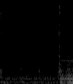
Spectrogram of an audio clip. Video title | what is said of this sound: BEST EVER Spatchcock Roasted Chicken Recipe | you can just hear how crispy that chicken is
